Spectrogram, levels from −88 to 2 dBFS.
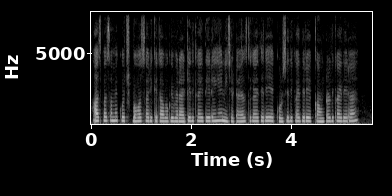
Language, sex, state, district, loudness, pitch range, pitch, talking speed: Hindi, female, Chhattisgarh, Sukma, -30 LUFS, 240-255 Hz, 250 Hz, 330 wpm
